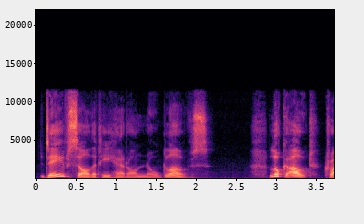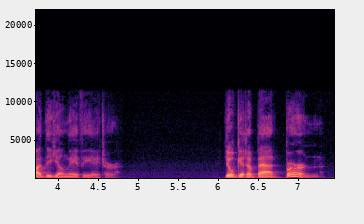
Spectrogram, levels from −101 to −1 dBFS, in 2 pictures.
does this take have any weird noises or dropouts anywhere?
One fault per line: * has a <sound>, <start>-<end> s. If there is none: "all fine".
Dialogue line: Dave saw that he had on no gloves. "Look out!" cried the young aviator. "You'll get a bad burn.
all fine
